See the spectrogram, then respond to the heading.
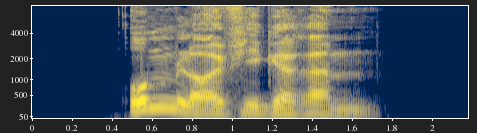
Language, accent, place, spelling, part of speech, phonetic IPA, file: German, Germany, Berlin, umläufigerem, adjective, [ˈʊmˌlɔɪ̯fɪɡəʁəm], De-umläufigerem.ogg
- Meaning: strong dative masculine/neuter singular comparative degree of umläufig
